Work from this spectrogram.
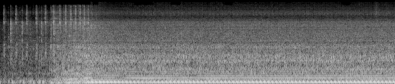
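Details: Small single-cylinder mower engine after cleaning a plastic carburetor found full of rusty water, running on ethanol-free fuel with cleaned spark plug, cover and air filter off: fires up, fairly steady even run with firm low drone; normal running.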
